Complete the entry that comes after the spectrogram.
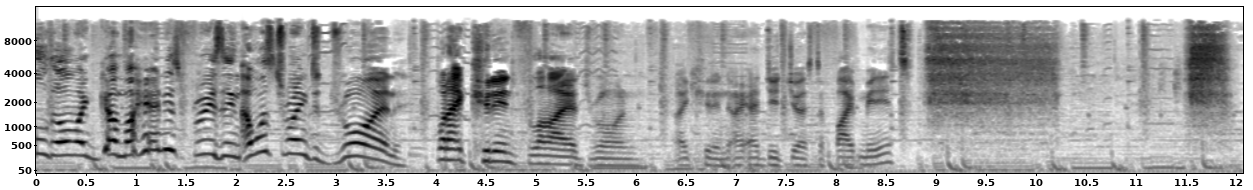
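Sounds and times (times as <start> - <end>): background music: 0.0 - 12.0
breath blown into hands: 8.8 - 10.4, 11.4 - 12.0.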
